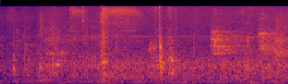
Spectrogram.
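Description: Makita electric drill running steadily, with a few short clicks.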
